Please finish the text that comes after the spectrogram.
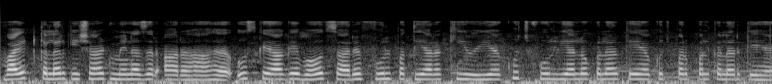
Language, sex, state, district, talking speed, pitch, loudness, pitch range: Hindi, female, Haryana, Charkhi Dadri, 225 wpm, 240 Hz, -18 LUFS, 230-250 Hz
